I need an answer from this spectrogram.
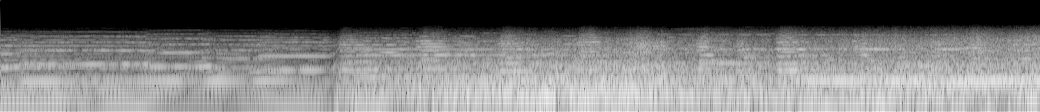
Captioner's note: tank whirring; dramatic music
